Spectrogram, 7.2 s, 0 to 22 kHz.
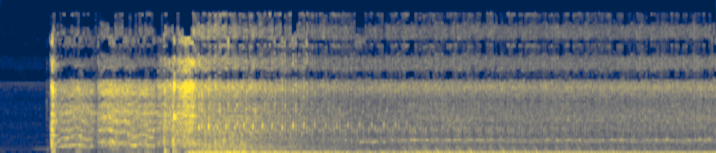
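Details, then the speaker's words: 2008 Chevy Avalanche 5.3 V8, first cold start after rebuild for timing chain failure (bent valves, repaired heads, damaged lifters and pushrods, fuel pump primed): starter whirs, engine catches into a smooth even idle, quick oil pressure; check engine light on. "Not too bad. It actually got oil pressure really quickly."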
